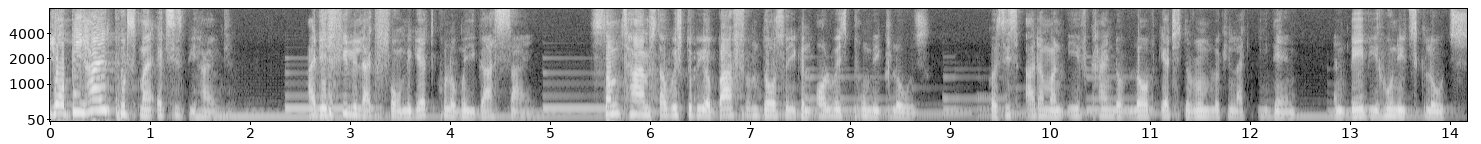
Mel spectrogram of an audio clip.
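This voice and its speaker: A man with a Nigerian accent talks at a fairly quick pace in a fairly high pitch, with ordinary pitch variation and music playing in the background. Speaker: spoken word poet. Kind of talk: spoken word poetry performance.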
